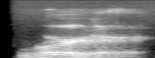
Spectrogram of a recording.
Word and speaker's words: water: word water, you can't because we do an extra R. Sometimes we say water. Worder. Like you put an R before the T.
